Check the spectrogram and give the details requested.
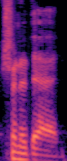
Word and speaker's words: Trinidad: Trinidad.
